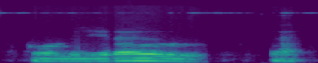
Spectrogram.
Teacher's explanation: Tonicidade forte, oxítona na última sílaba, né?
